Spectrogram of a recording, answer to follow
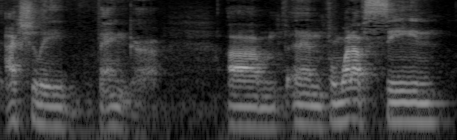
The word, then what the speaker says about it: Wenger: the Swiss Army knife I thought you would pronounce the name Wenger but it's actually finger and from what I've seen online about this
